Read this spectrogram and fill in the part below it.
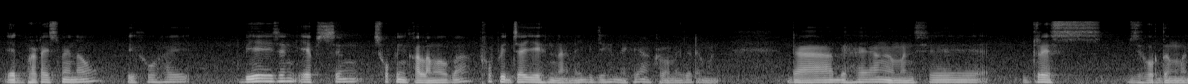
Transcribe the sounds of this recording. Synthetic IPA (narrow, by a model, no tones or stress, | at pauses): ed̚bʱaɾtajsmentaw | b̥ekʰɯwɦaj | bezɯŋepsɯŋsɔpiŋkʰalamɯbapʰɾɔpʰit̚zajeɦɯnːanajbizehɯnːajkʰajaŋkʰalamajzadɯŋman | dabeɦajaŋamanse | dɾes | ziɦɔɾdɯŋman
